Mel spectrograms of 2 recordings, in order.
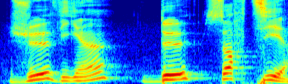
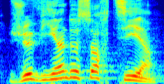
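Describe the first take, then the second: First: The phrase is said at a slower pace. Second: The phrase is said at a faster pace.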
